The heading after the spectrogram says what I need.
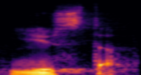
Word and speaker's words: used to: play tennis every friday used to is pronounced usta so why do we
